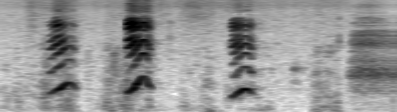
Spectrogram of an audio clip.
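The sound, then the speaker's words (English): A child imitates a red ruffed lemur call, voicing three loud, strained, wavering shrieks in a row, followed by a couple of quieter vocal sounds. “do you know if red ruffed lemurs make any noises?”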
